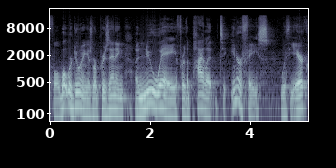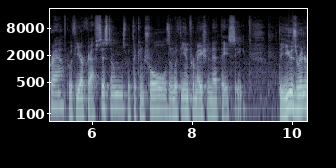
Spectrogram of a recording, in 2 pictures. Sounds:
Speech

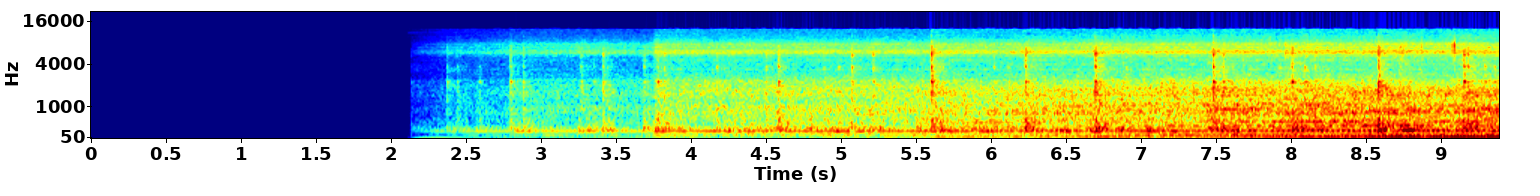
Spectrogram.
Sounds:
Mechanical fan

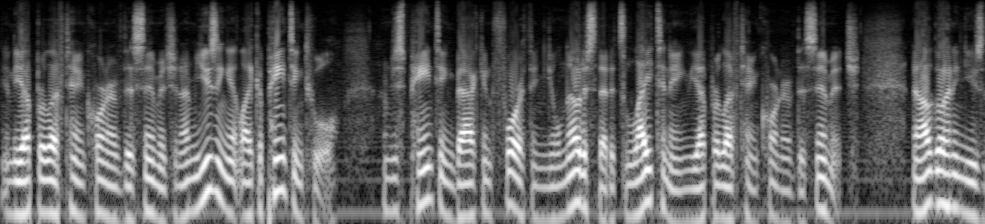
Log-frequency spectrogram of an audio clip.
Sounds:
Speech

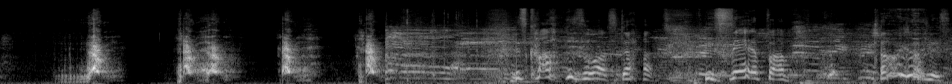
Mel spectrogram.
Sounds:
Speech, Domestic animals, inside a small room, Animal, Dog

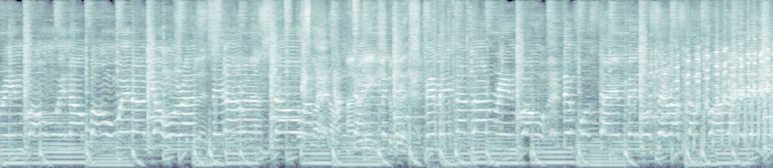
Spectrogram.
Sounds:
Music

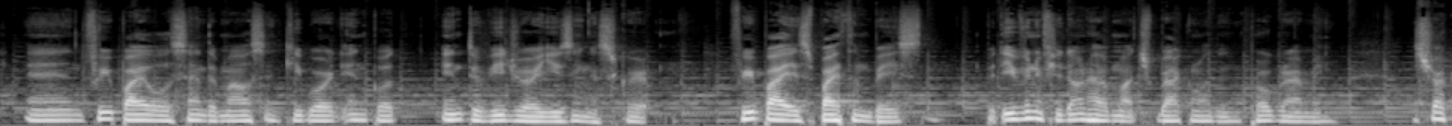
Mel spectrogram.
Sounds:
Speech, Music

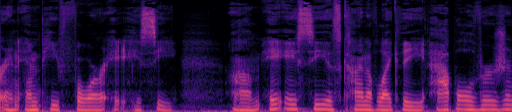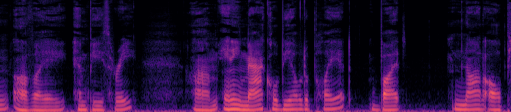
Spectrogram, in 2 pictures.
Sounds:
Narration, Speech

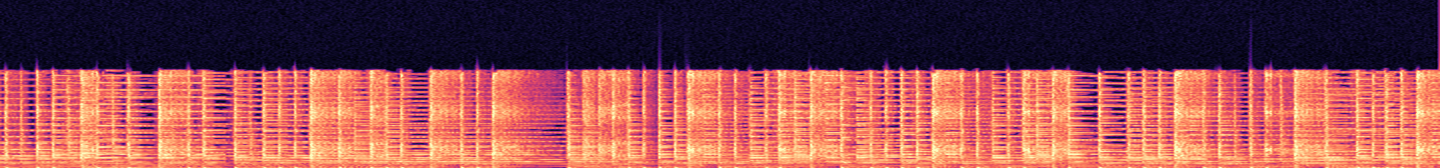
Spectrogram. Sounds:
Music, Video game music

